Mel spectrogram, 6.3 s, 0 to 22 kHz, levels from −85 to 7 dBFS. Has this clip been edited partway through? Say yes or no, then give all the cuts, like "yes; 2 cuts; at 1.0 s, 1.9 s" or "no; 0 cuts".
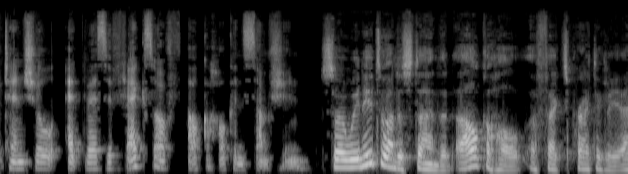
yes; 2 cuts; at 1.8 s, 3.2 s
